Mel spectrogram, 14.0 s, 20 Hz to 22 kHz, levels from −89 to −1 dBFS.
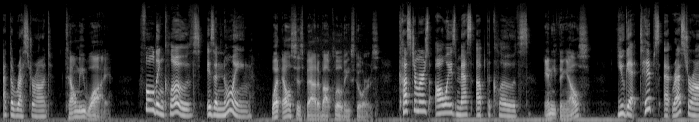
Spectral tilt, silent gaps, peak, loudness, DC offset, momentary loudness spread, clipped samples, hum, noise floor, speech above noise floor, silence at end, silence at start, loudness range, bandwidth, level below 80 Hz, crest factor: -4 dB/octave; none; -8 dBFS; -29 LUFS; under 0.1%; 15 LU; under 0.1%; none; -57 dBFS; 28 dB; 0 s; 0.05 s; 4 LU; 19.5 kHz; -50 dBFS; 22 dB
